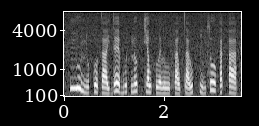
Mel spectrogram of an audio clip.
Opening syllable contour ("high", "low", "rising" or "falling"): falling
